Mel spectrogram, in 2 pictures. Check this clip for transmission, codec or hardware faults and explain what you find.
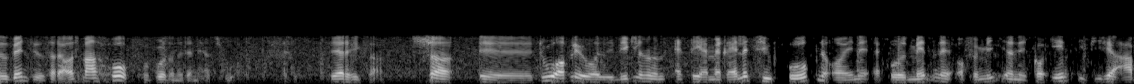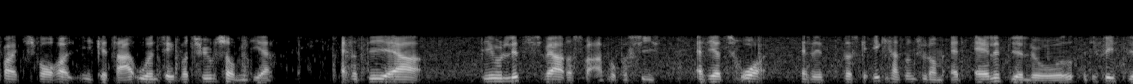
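Two faults are present: codec damage throughout, and an overdone noise removal pass in the middle.

The iLBC codec runs through the whole speech clip. This narrowband VoIP coder rebuilds the excitation of each 30 ms frame independently of the frame before, so small discontinuities build into a rough, slightly synthetic grain that is plainly audible. The line band sits at roughly 300 Hz to 3.6 kHz and nothing passes above 3.8 kHz, leaving the voice dull and telephone-like. The coding quality fits iLBC's 13.33 kbps mode.

Overdone noise removal affects 7.62 to 14.77 s. A noise reduction stage pushed too hard drives individual frequency bands toward zero whenever they come close to its noise estimate, taking quieter parts of the voice with them. The room noise, about 21 dB below the speech, drops here and breaks up into twinkling artefacts.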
